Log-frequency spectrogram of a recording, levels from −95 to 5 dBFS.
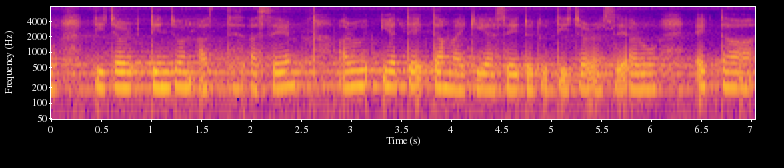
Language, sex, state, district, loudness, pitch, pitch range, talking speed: Nagamese, female, Nagaland, Dimapur, -16 LUFS, 205 Hz, 190-205 Hz, 120 wpm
